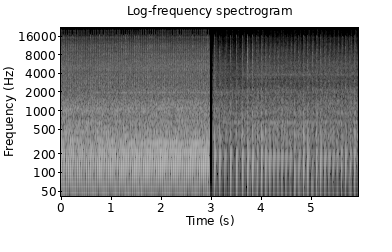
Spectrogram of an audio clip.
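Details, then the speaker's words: 1970s Massey Ferguson MF-12 garden tractor, Tecumseh 12 hp, running after the cracked head was replaced: brief cut-out, then lumpy uneven thumps with wandering loudness, unsteady idle; owner suspects the carb. "real happy with that. I'm sure grandpa will be too. Doesn't quite like to idle yet, but might have to go through the carb."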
